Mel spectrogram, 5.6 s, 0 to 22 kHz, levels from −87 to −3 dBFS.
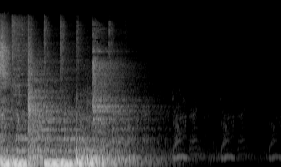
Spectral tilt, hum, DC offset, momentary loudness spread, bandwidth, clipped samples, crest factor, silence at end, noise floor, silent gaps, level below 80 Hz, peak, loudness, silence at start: -4.5 dB/octave; none; under 0.1%; 16 LU; 15.5 kHz; under 0.1%; 16 dB; 2.85 s; -81 dBFS; none; -30 dBFS; -14 dBFS; -29 LUFS; 0 s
